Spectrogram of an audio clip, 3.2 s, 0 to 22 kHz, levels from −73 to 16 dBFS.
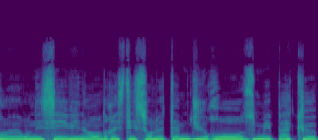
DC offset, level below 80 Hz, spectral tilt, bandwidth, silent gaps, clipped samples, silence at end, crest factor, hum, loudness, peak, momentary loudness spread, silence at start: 0.3%; -32 dBFS; -6 dB/octave; 12 kHz; none; under 0.1%; 0 s; 10 dB; none; -14 LUFS; -4 dBFS; 2 LU; 0 s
